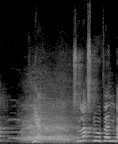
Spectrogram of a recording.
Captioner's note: audience cheers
